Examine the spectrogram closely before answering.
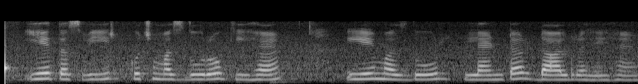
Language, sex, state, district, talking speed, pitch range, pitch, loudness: Hindi, female, Haryana, Rohtak, 115 wpm, 220-255 Hz, 235 Hz, -23 LUFS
